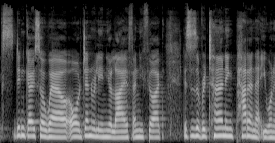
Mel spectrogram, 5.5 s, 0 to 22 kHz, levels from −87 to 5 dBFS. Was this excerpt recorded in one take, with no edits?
yes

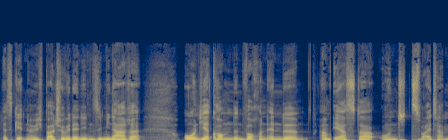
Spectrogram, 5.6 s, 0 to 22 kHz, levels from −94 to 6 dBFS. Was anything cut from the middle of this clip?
yes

